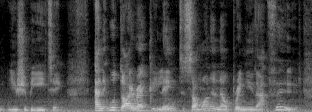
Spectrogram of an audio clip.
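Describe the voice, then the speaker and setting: With noticeable background noise behind him, a man speaks at a fairly quick pace. His fairly high voice makes very wide pitch swings. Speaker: podcast host. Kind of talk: casual chat. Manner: upbeat, humorous, animated.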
